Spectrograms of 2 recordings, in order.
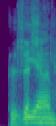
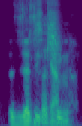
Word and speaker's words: Pezeshkian: Pezeshkian, I think. That's how you say it. Pezeshkian. Pezeshkian. It's got a K-I-A-N though. Kian.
